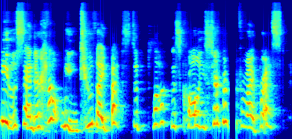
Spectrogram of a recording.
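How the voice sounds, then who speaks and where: Woman doing a frightened young noblewoman, very high, crying out, amateur reading. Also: expressive, moderate pace, fairly bright tone. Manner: crying out in alarm. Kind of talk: amateur live-stream Shakespeare reading.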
